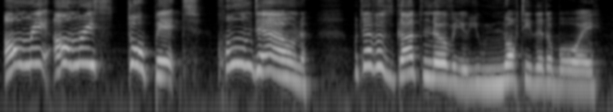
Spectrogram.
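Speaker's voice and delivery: high, loud flustered scolding; elderly secretary struggling to calm a boy; secretary holding a boy, scolding loudly; scolding shout. Acted.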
